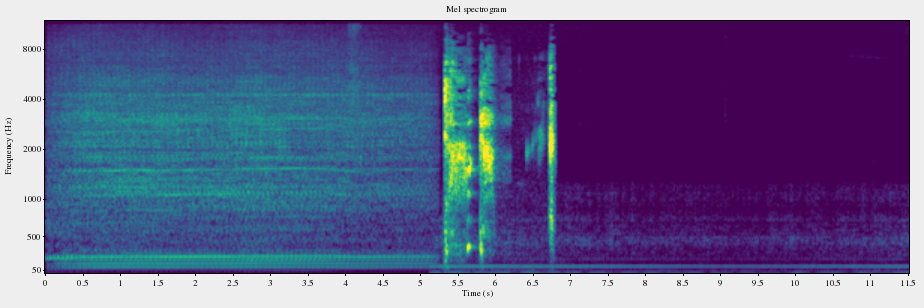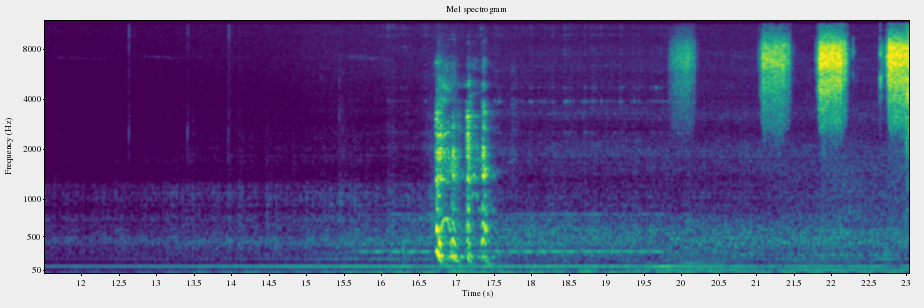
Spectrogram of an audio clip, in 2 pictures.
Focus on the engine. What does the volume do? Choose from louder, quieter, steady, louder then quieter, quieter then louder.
quieter then louder.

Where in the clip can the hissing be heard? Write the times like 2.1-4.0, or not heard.
19.8-23.0.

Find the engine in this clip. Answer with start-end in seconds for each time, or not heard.
0.0-23.0.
